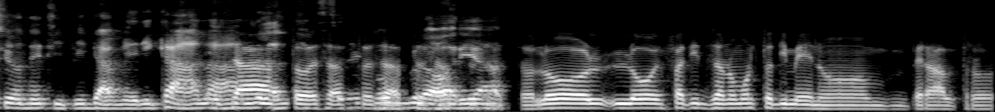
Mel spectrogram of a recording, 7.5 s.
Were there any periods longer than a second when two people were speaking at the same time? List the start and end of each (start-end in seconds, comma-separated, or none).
1.5-3.9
